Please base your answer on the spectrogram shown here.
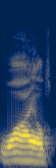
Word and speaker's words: Wilde: This is from Wild Pickups. Okay, it's spelled Wilde.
